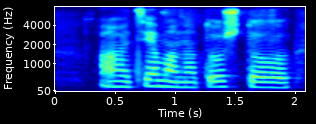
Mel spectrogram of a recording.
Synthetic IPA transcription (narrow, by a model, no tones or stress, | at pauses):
atʲemənɐt̪oʂt̪o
